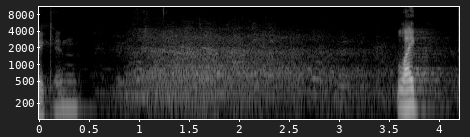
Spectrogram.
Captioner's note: audience laughing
